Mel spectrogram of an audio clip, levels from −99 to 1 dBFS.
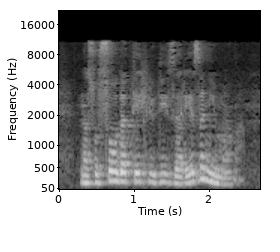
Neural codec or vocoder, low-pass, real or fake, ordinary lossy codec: none; 10.8 kHz; real; AAC, 32 kbps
